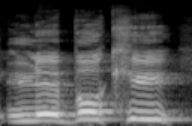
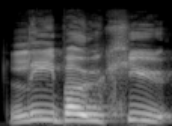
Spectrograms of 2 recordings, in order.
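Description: First: Louder "Le Beau Cul" as luh-bo-koo; French reading. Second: "Le Beau Cul" as English lee-bo-kyoo; anglicised reading. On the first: Relishing the restaurant's pun, emphatic French reading. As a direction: punch out "Cul" with a French vowel, no y glide. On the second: Playing with the restaurant name, anglicised. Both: Shown as a demonstration.

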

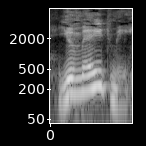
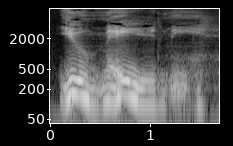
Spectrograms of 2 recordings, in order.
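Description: First: Higher and louder Joker outburst; Joker shout. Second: A slow, drawn-out, menacing hint of the Joker. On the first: Retold or imitated. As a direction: fling the line out like a crazed villain. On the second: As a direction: drag out each word like a villain savouring it. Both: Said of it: "like the Joker told Batman".

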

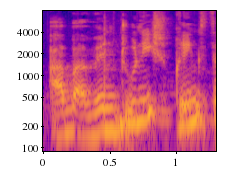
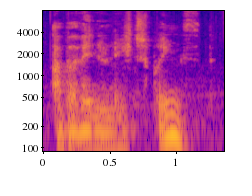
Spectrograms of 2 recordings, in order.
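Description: First: Very high little piping voice; desperate squeak. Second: Low, gentle elder's voice; warm. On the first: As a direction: plead in a tiny, high squeak. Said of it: "Da piepste eine andere Schneeflocke". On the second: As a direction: reason kindly in a lowered voice. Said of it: "ihre Stimme hörte sich ... warm an". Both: A narrator's reading.

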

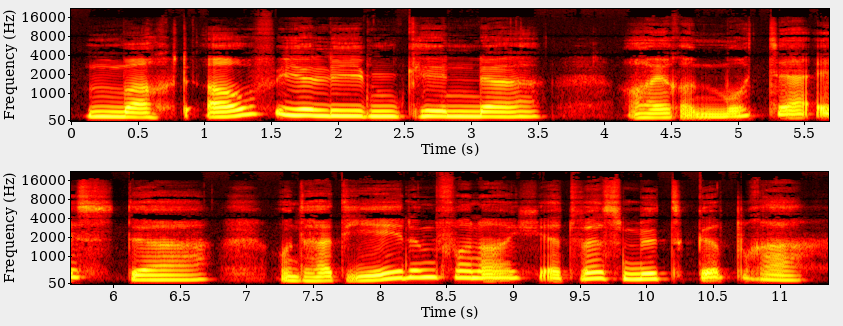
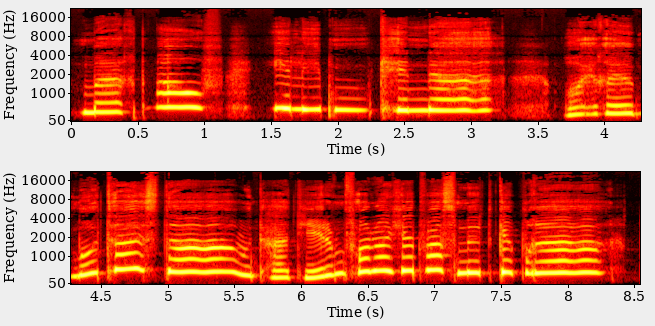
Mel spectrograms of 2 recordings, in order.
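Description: First: Slow, rough wolf voice faking kindness; a big bad wolf drawing it out, trying to sound friendly; wolf's rough voice. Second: Much higher, sweetened wolf faking mother's voice; the wolf squeaking high like a gentle mother goat; wolf's fine chalk voice. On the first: Wolf at the door coaxing the kids, slow and rough. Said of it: "hörten an der rauen Stimme". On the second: Acted. Wolf at the door imitating the mother, high and sweet. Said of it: "machte damit seine Stimme fein".

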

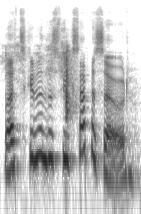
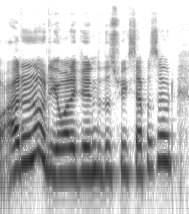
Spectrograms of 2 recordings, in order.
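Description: First: Upbeat host announcement; confident host intro. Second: Fast, unsure lead-in; rushed hesitant intro. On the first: Shown as a demonstration. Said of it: "So you're gonna say". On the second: Retold or imitated. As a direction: rush the intro with a shrug. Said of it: "because I always go".

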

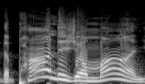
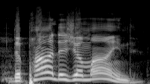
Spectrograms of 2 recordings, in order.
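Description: First: "mind" pronounced with an "ah", like "mond"; slow, with "mind" losing its glide to sound like "mon". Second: Higher, with "mind" given its full "eye" vowel; corrected mind. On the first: Real, not acted. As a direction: stretch the line, "mind" coming out "mon". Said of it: "It sound like you're saying mon". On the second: Shown as a demonstration. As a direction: say "mind" clearly with a long "i". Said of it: "I know you're saying mind".

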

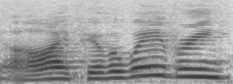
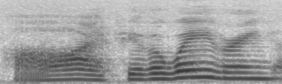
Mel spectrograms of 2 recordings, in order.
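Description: First: Heightened mock glee. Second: Mock pushy glee. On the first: Pushy person surer of the wavering, gleeful teasing. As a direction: pitch it up as the weakness grows. Same line escalated, higher. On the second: Pushy person senses a wavering no, teasing. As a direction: savor the other person's weakness, lightly.

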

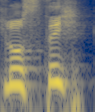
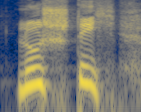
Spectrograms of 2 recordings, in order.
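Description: First: Said in the usual way. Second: "lustig" with a Swabian sh before the t; "lustig" turned into dialect, st as scht; Swabian pronunciation. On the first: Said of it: "Nicht, warte, nicht lustig". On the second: Shown as a demonstration. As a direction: say "lustig" as high-pitched Swabian "luschtig". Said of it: "nicht lustig, lustig".

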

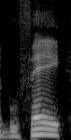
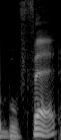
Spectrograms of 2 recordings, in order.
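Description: First: "buffet" ending in an open "ay"; buffet with silent t. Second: "buffet" ending in a hard t; buffet with sounded t. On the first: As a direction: say "buffet" as buh-FAY, no t sound. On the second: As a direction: say "buffet" as buh-FET, t pronounced. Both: Shown as a demonstration. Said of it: "however you wanna pronounce that".

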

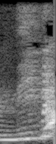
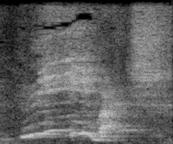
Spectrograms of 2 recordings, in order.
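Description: First: Niewatsch with the stress put wrongly; mock stressing Niewatsch the wrong way. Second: Niewatsch squeaked high with the stress put right; corrected stress. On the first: Girl reading her friend's note with wrong stress. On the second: Girl correcting the stress on Niewatsch in a squeak. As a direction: chirp Niewatsch high and quieter. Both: Shown as a demonstration. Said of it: "ich hätte es falsch betont".

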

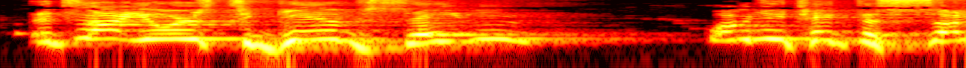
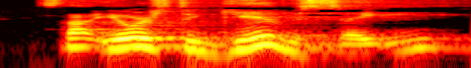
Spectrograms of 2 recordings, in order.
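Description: First: Indignant rebuke. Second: Low and much softer, ending on a lift; quiet rebuke. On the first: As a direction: shout it at the devil in outrage. Preacher rebukes Satan. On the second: Preacher quietly answering Satan's temptation, low and soft. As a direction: say it hushed and firm, almost to yourself. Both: Real, not acted.

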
